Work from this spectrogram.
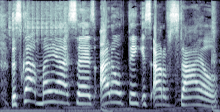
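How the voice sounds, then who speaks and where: Moderate-paced speech from a woman, music behind her. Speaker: radio host. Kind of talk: radio dj patter, upbeat show banter. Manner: animated, warm, playful.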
